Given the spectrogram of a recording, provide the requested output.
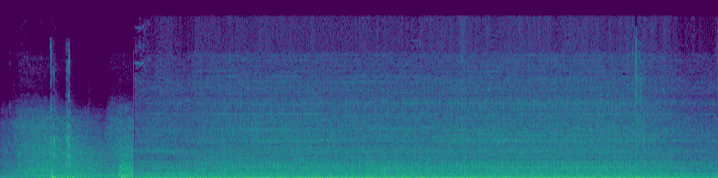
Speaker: Another workshop told the customer they needed a new engine because of this harmonic balancer knocking.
